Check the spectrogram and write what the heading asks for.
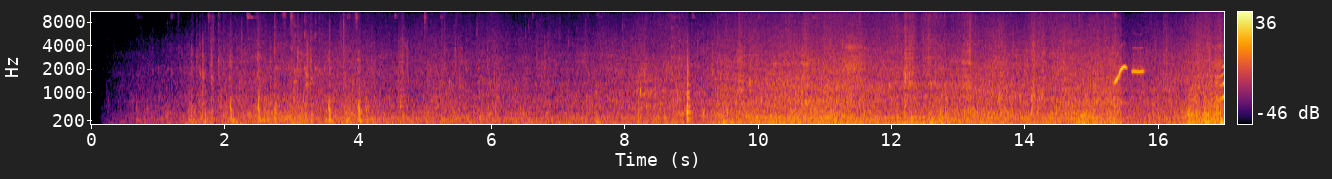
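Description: Wind and waves rushing around a small sailboat sailing close-hauled in 15 to 20 knots of wind, with wind buffeting the microphone and scattered short knocks. The sound fades in over the first two seconds.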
